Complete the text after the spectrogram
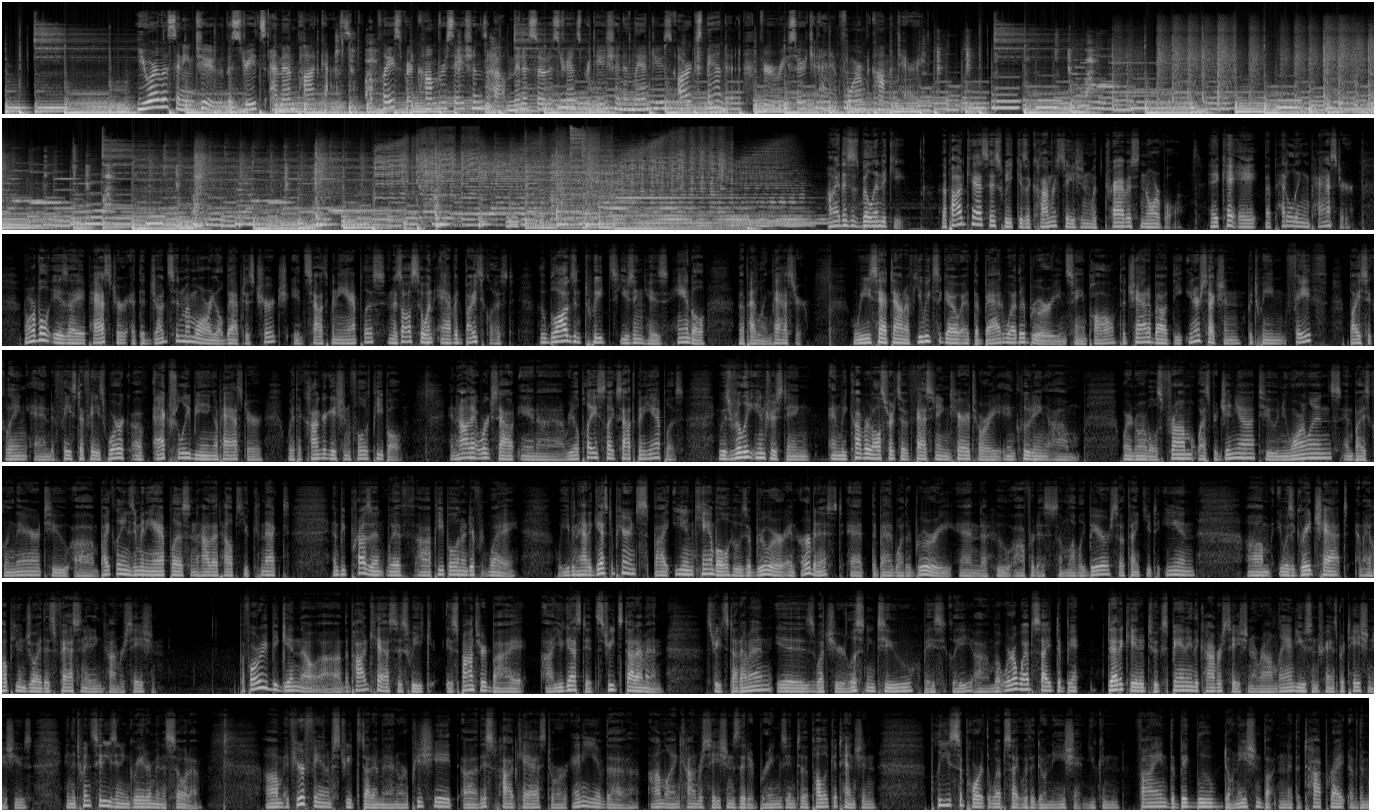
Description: I hope you enjoy this fascinating conversation.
